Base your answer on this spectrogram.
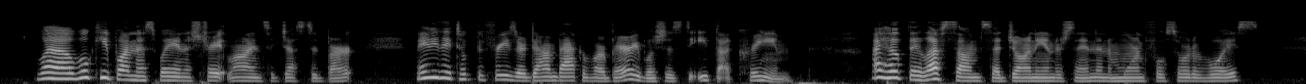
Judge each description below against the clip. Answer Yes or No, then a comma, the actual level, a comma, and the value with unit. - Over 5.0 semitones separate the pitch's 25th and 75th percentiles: Yes, wide, 5.6 semitones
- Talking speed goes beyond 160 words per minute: Yes, average, 190 wpm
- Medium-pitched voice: Yes, medium, 170 Hz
